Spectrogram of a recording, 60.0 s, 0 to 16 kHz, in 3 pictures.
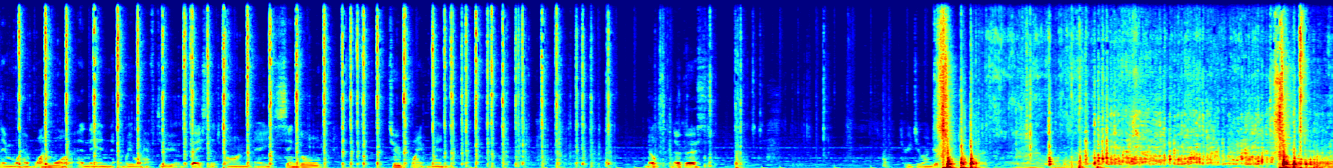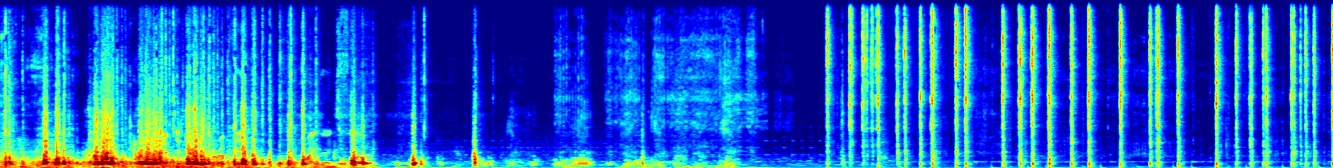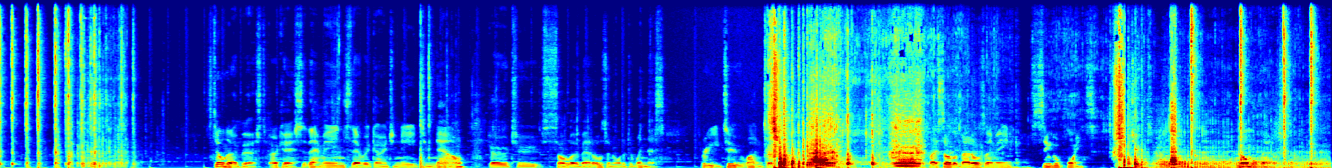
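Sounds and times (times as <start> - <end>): spinning tops clicking together: 0.0 - 9.3, 14.1 - 31.5, 32.4 - 42.2, 51.5 - 55.2, 55.8 - 59.9
spinning tops whirring and grinding: 0.0 - 9.3, 14.0 - 42.3, 51.5 - 59.9.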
